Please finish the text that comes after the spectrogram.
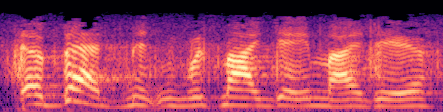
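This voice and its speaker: A woman's voice: medium pitch, normal speed, close to an everyday voice. An actress playing a haughty, genteel society lady with a pompous, formal manner in a 1940s radio comedy. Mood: grand, genteel. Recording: muffled 1940s radio recording, faint noise.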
